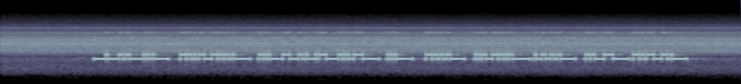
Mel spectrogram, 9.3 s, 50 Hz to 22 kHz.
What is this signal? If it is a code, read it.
TTY/TDD text telephone tones (45.45 baud Baudot), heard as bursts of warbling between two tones, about 400 Hz shift, 1600 Hz centre. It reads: IF A PROPERTY IS BUILT ON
